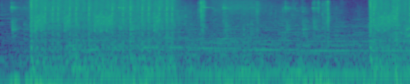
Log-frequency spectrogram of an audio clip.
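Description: Rapid SMG gunfire in the survival video game Palworld, a dense, continuous burst of shots lasting several seconds, loud and unbroken, with no talk over it.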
